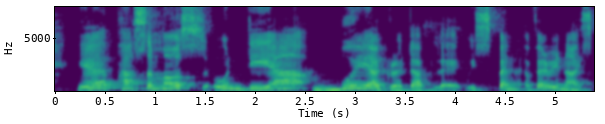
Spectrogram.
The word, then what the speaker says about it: agradable: Sometimes people struggle with the blurs. Agradable, not agradable. You know, sometimes people want to say it like agreeable, you know, so they want to say agradable.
